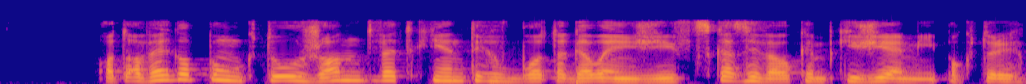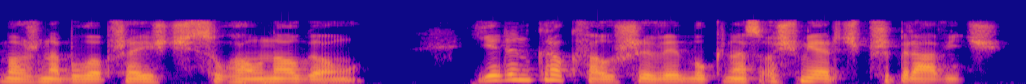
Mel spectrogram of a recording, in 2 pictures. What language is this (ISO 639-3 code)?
pol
